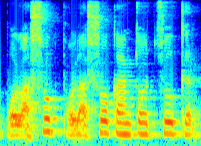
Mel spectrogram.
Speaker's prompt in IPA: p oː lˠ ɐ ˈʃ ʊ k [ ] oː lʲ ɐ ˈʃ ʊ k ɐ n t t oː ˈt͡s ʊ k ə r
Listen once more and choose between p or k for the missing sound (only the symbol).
p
